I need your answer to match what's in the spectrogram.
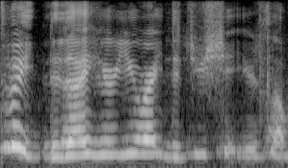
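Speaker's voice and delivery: talking through laughter. Retelling how mom came in and asked: imitating mom laughing while talking. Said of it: "She comes in laughing".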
